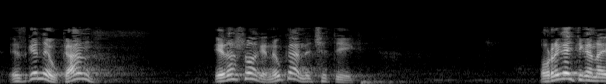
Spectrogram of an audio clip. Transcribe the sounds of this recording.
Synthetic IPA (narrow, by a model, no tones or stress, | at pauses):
e̞zɡe̞ne̞wkan | e̞ɾaso̞aɣe̞ne̞wkane̞t͡ʃe̞t̪ḭk | o̞reɣajt̪iɣana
